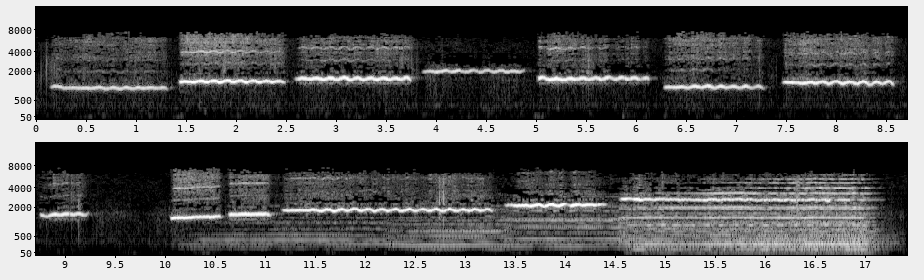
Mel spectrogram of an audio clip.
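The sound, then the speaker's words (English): A lone, clear whistled melody, the signature tune of the Signal Oil Program, The Whistler, with held, rising and falling notes, loud, then an orchestra swells in beneath it, building to a full sustained chord at the end. No one speaks. “That whistle is your signal for the Signal Oil Program, The Whistler.”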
